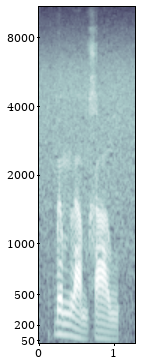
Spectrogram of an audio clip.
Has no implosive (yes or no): no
